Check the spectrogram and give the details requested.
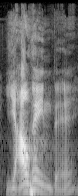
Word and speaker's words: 야훼: 히브리어로 발음하면 야훼인데, 야훼, 나와 관계를 맺으시고 나의 삶에 구체적으로 찾아오셔서 약속을 이루시는 인격적인 하나님을 표현하는 이름이 바로 여호와, 야훼인 것입니다.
